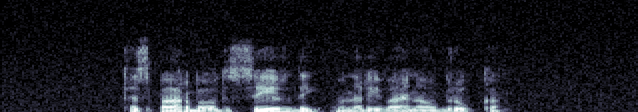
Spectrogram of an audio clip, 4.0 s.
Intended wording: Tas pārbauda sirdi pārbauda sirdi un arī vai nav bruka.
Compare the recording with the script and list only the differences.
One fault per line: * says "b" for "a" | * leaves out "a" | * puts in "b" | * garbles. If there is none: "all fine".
* leaves out "pārbauda sirdi"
